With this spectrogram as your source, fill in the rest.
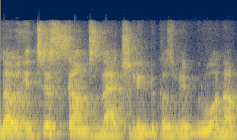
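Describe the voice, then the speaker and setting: With an Indian accent, a man speaks in a somewhat breathy, medium-pitched voice, and audible room echo surrounds him. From India, Kashmir. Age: 70s. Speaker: leadership coach. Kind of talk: podcast interview.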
